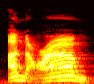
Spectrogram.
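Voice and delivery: انعام with a clear throaty ain at the start; ain pronounced. Shown as a demonstration. Teacher stresses the ain of انعام to students. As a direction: open انعام on a firm ain, not a plain alif. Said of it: "عین کے ساتھ ہے".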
